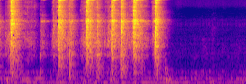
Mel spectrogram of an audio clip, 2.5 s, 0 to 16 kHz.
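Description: Smith & Wesson M&P40 2.0 pistol being cleared by hand: its slide is worked, giving a quick clattering series of about a dozen metal clicks and clacks over a second and a half.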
